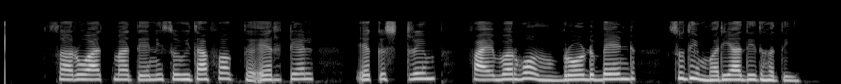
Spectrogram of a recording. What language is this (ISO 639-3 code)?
guj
